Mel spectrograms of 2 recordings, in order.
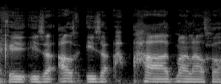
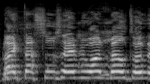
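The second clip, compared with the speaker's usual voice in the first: director's wrap call; 12 semitones higher, 6 dB louder than usual. Retold or imitated. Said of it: "he went".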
